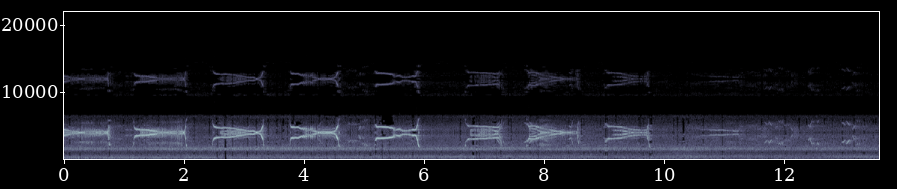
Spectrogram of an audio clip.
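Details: Hungry Bald eagle eaglet on the Decorah nest screeching when its mother comes in; about eight sharp, high whistled screeches with quick up-and-down slurs, spaced under a second apart, then tailing off into faint calls and hiss.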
